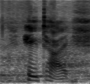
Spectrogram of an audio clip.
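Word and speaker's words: Hayti: this city called hatai named after Haiti but they pronounced it heitai it's known as the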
